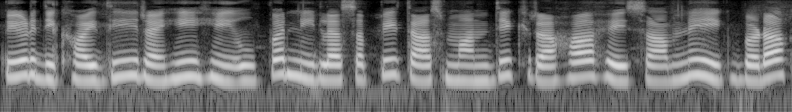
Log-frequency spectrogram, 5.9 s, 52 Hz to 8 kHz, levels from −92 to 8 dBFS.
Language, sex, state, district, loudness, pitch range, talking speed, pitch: Hindi, female, Madhya Pradesh, Bhopal, -16 LUFS, 215-260 Hz, 150 wpm, 230 Hz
